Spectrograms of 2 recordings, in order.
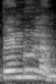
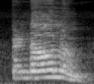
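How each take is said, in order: First: The middle vowel is an 'oo' sound. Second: The middle vowel is an 'ow' sound. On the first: The speaker calls it wrong. "ऐसे पड़ जाते हैं पेंडुलम लेकिन नहीं" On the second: The speaker calls it right. "ये diphthong है"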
